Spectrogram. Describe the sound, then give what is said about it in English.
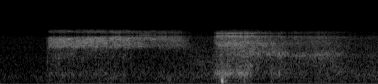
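Slow, deep breaths during a guided healing session: two long, airy, hissing breaths drawn and released, fairly soft and heard alone without talk. “And three nice deep breaths.”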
